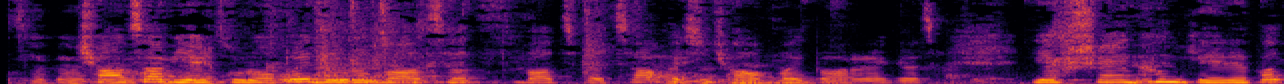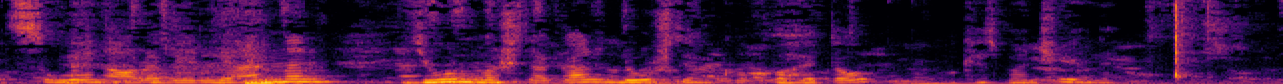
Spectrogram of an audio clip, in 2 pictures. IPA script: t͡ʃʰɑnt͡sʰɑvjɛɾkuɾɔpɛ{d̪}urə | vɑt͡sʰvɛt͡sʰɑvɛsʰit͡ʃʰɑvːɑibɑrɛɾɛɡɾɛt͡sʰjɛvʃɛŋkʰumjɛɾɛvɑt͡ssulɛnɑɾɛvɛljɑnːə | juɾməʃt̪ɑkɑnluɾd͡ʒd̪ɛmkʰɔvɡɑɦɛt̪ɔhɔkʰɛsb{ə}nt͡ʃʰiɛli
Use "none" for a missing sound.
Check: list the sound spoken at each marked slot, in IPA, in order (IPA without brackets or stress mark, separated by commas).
d̪, ɑ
